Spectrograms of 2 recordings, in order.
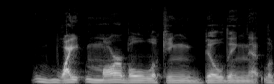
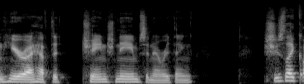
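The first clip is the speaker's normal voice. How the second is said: ordinary talk, nothing marked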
